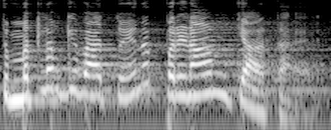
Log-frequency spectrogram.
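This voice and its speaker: A man's voice: very high-pitched, very animated, brisk, fairly bright tone, long reverb tail, soft background music. A man giving a devotional discourse as a spiritual teacher, telling stories and acting out short exchanges of dialogue. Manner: storytelling, acts out short dialogues. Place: ashram hall.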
